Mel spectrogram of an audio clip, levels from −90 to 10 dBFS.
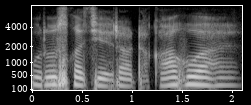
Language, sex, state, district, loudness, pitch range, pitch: Hindi, female, Jharkhand, Palamu, -17 LUFS, 195-215 Hz, 210 Hz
